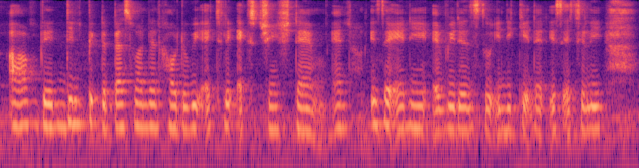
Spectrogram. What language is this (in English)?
English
